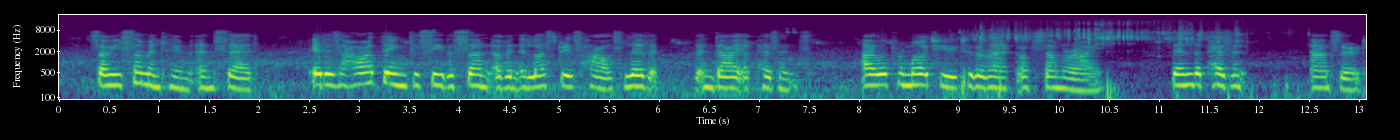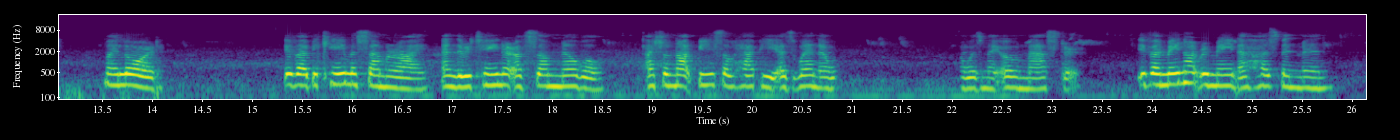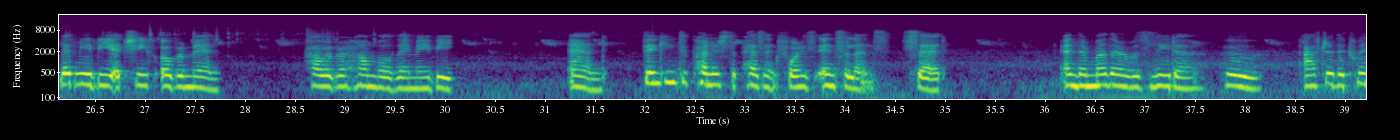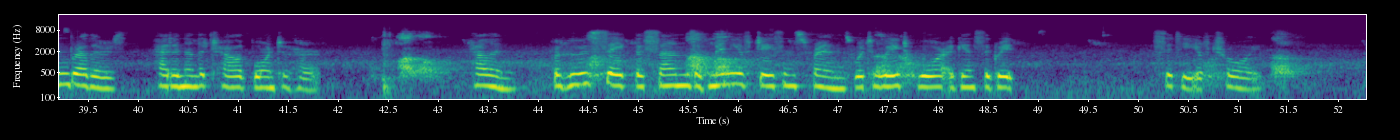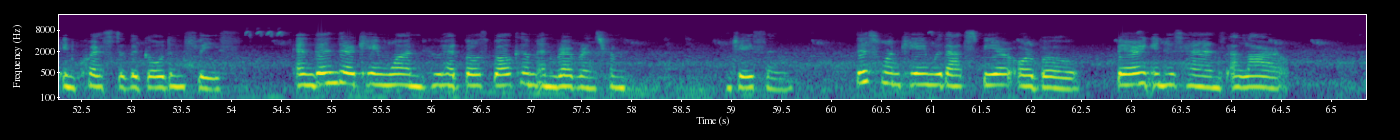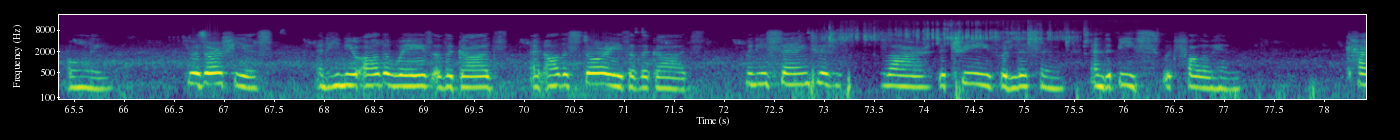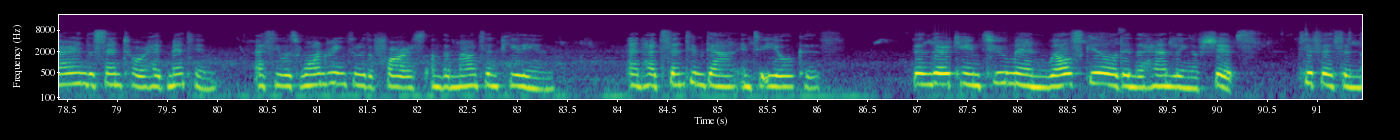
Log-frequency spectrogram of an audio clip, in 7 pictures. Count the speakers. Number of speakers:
one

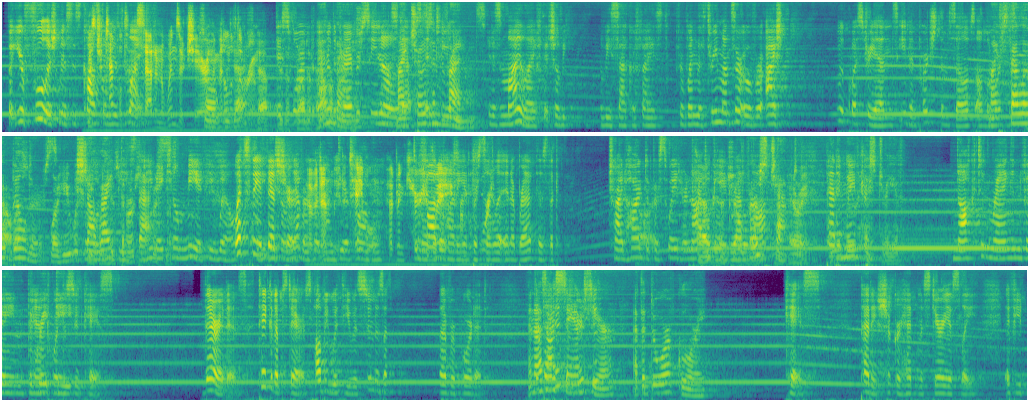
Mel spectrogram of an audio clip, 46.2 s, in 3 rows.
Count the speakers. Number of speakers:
five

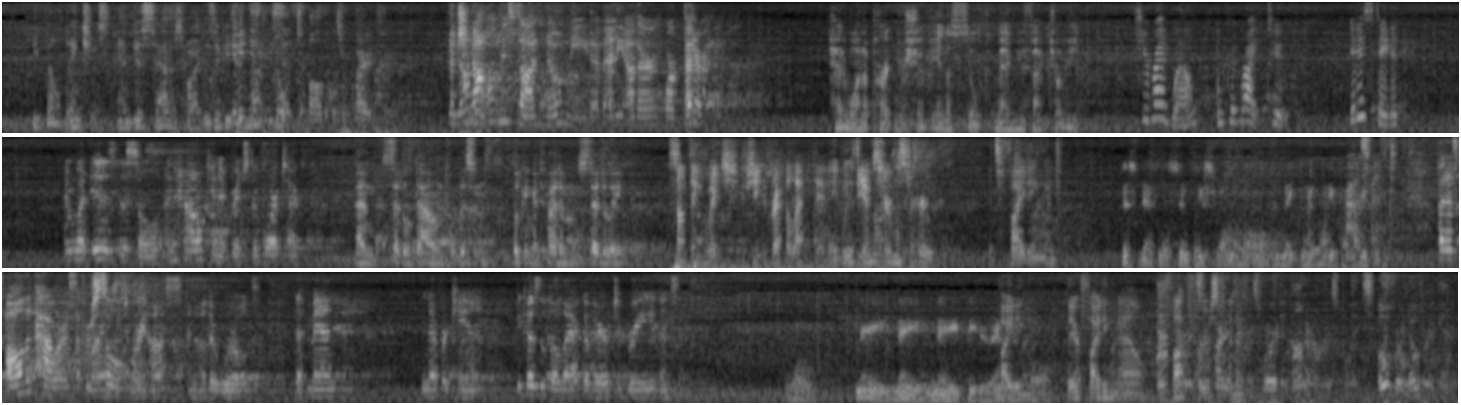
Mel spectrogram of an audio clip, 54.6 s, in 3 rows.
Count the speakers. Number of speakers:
ten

